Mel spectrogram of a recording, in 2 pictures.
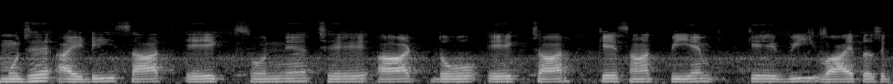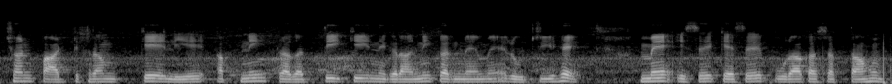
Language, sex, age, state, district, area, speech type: Hindi, male, 30-45, Madhya Pradesh, Harda, urban, read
